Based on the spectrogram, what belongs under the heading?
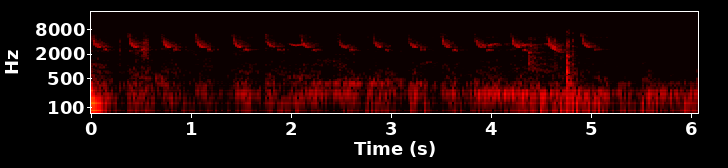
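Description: A bird calling a rapid series of short, high, falling chirps, about four a second, that stops about five seconds in. A single sharp click sounds near the end of the series.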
